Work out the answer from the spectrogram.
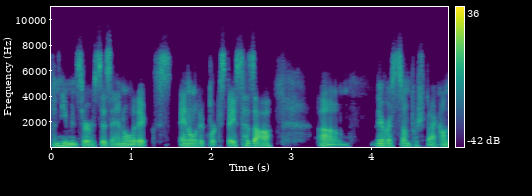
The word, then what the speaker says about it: HAZA: So we're actually using this, what we call it HAZA, we pronounce it the Health and Human Services Analytic Workspace HAZA.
